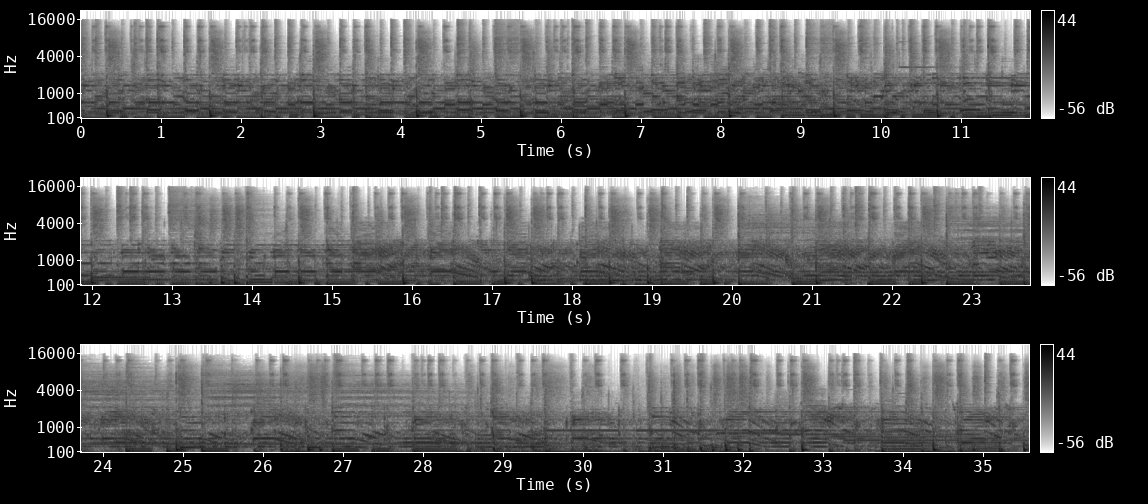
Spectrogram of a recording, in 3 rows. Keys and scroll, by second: 25.7 ctrl+alt+space.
